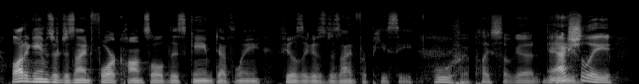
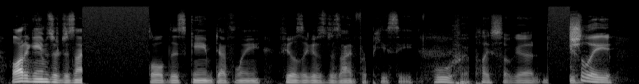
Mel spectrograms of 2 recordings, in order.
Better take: first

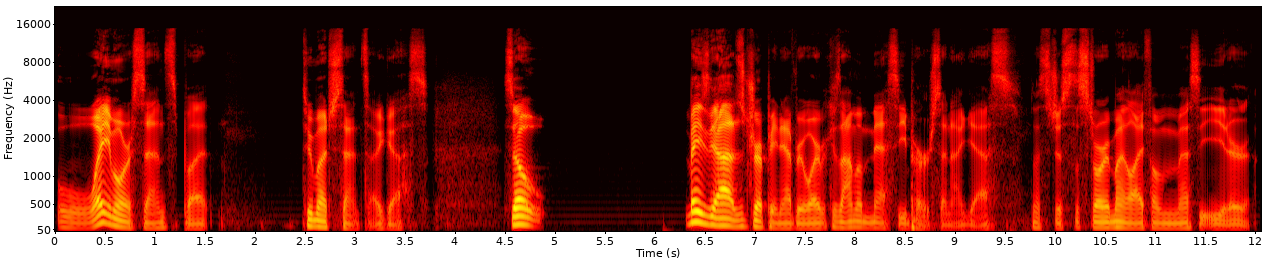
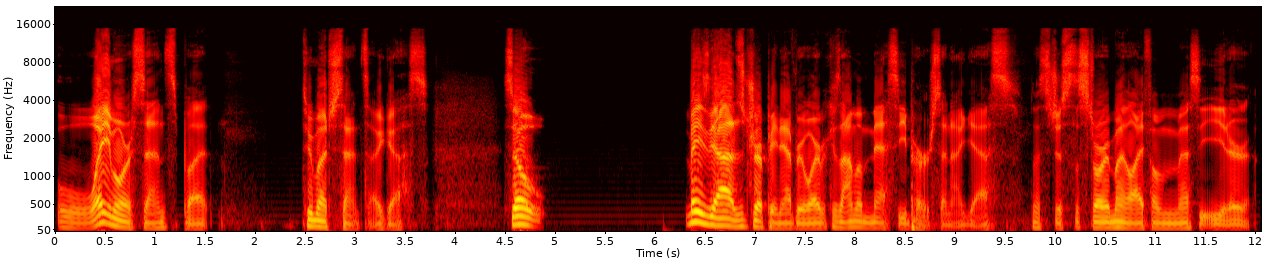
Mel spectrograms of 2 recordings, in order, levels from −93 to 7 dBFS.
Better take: first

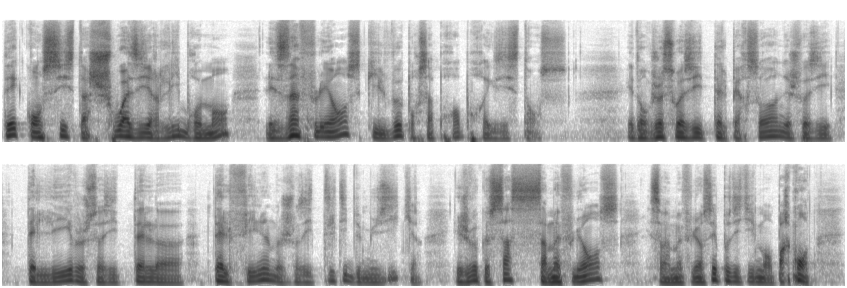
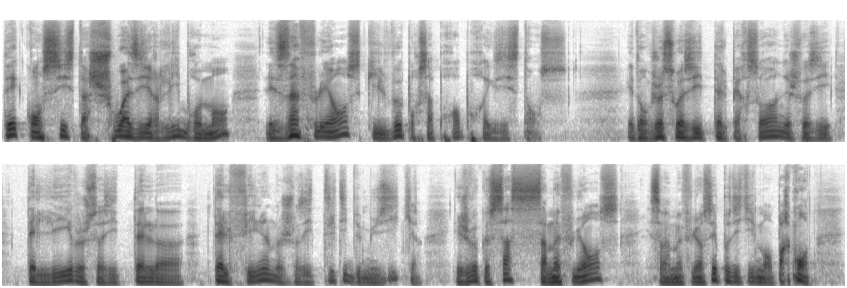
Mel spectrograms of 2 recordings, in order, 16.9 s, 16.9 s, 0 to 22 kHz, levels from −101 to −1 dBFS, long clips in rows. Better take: neither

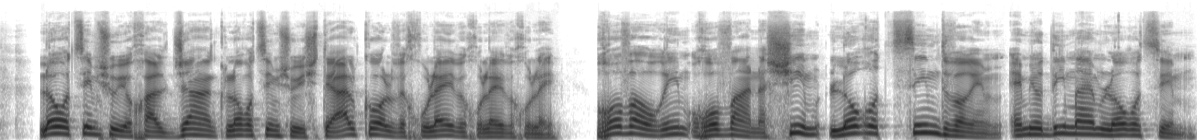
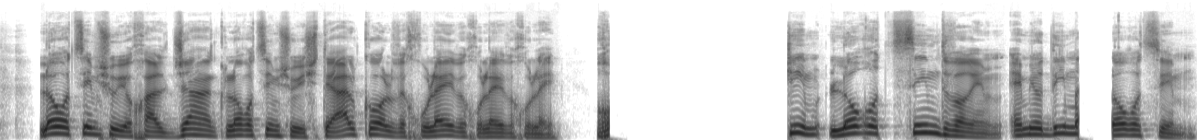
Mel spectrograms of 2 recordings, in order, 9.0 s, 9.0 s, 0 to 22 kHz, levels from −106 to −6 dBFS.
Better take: first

